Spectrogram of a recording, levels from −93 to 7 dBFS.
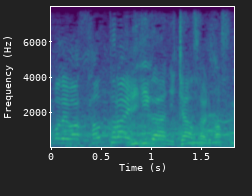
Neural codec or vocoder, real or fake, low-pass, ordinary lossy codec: none; real; none; none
